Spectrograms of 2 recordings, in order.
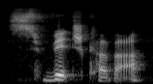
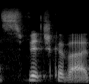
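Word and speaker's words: svíčková: So the thing on the left, like, first it came out, this is called svichkova. Just like try and say that, svichkova. It's spelled S-V-I-K-O-V-A, svichkova.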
